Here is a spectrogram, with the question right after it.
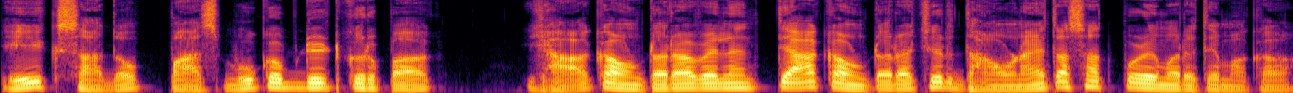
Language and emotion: Goan Konkani, sad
